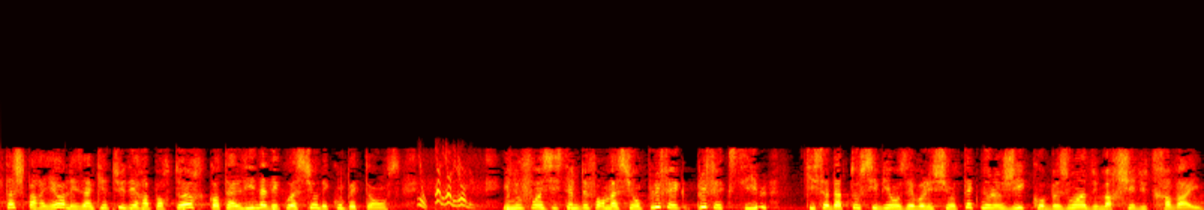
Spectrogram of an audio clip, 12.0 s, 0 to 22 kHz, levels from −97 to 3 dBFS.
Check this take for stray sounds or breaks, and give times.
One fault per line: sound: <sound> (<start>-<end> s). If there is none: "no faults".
sound: chirp (4.2-4.8 s)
